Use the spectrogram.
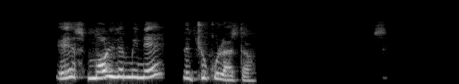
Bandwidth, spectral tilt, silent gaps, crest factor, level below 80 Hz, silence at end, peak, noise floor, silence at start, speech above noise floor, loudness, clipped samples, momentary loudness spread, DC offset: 7.8 kHz; -5.5 dB/octave; 1.67-1.81 s; 18 dB; -68 dBFS; 2.05 s; -2 dBFS; under -90 dBFS; 0.55 s; over 73 dB; -17 LUFS; under 0.1%; 15 LU; under 0.1%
